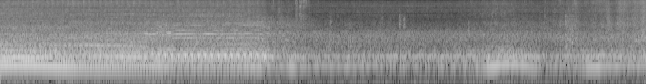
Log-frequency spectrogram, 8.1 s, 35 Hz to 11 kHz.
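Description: Range Rover Classic's V8 engine pulling under load, loud for the first three seconds, then easing off to a quieter run, with a short rev about six seconds in and another starting near the end.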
